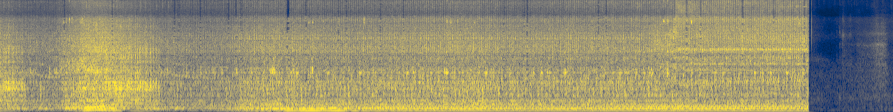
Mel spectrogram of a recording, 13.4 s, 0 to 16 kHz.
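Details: VAZ 2114 engine, knock for three days, vibration when dropping from 2000-3000 rpm: revved and released, loose fast clatter follows engine speed; crankshaft damper pulley found cracked with play, needs replacement.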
